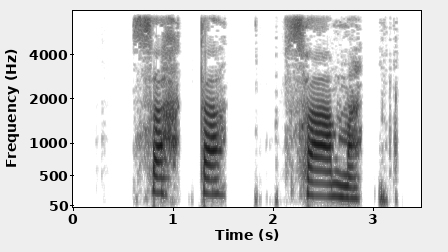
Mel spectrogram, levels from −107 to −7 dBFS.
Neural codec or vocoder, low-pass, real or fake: none; 7.2 kHz; real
